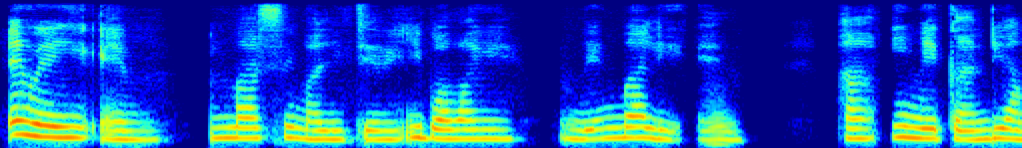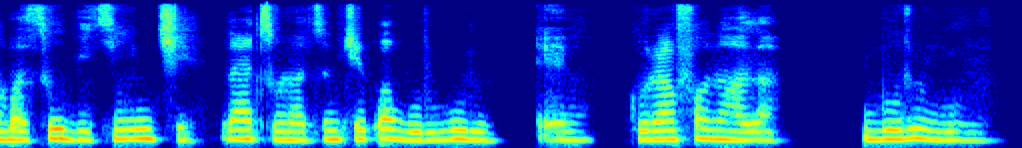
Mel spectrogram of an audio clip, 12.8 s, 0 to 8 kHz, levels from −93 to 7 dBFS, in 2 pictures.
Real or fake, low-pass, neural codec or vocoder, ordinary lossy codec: fake; 7.2 kHz; codec, 44.1 kHz, 2.6 kbps, DAC; AAC, 48 kbps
